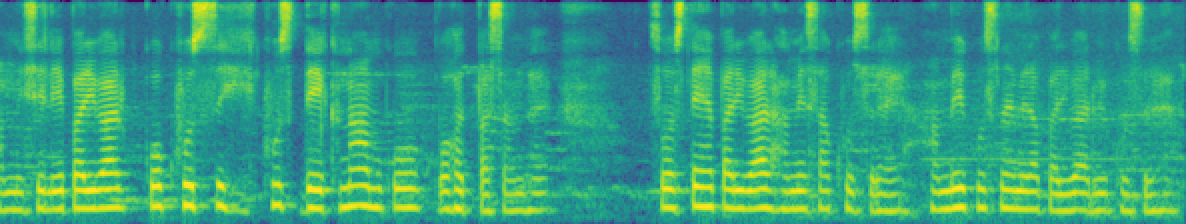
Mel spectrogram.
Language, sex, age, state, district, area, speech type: Hindi, female, 30-45, Uttar Pradesh, Bhadohi, rural, spontaneous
